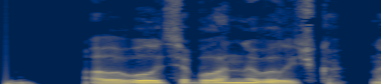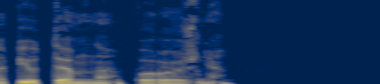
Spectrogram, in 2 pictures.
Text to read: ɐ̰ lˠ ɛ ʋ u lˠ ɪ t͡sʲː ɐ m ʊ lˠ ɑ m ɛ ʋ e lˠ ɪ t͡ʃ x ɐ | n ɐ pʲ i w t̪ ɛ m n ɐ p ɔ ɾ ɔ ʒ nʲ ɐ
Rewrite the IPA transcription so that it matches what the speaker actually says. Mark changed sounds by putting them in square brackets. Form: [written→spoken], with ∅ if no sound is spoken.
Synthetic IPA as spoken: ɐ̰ lˠ ɛ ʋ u lˠ ɪ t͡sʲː ɐ [m→b] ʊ lˠ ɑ [m→n] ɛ ʋ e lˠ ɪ t͡ʃ [x→k] ɐ | n ɐ pʲ i w t̪ ɛ m n ɐ p ɔ ɾ ɔ ʒ nʲ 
